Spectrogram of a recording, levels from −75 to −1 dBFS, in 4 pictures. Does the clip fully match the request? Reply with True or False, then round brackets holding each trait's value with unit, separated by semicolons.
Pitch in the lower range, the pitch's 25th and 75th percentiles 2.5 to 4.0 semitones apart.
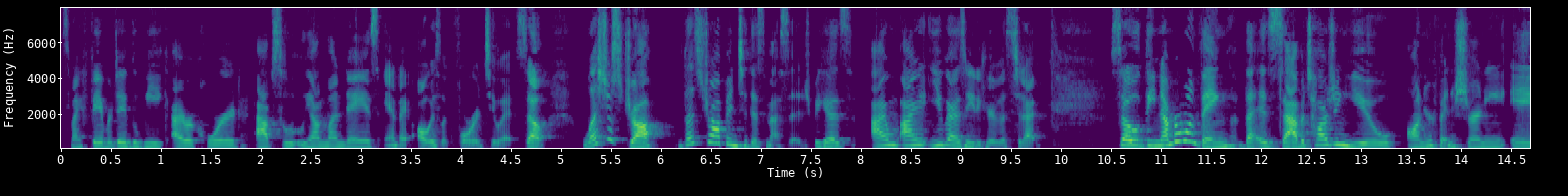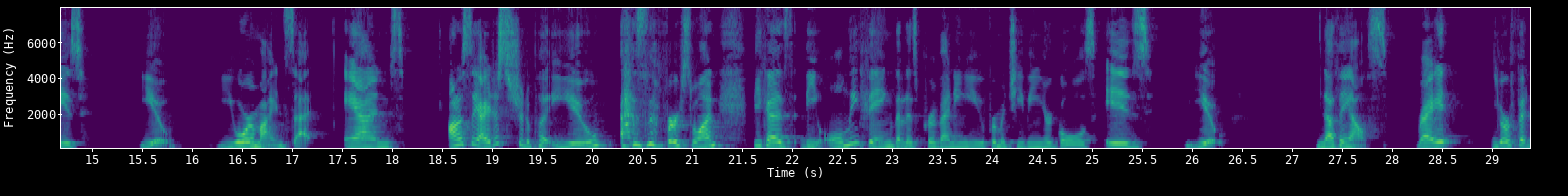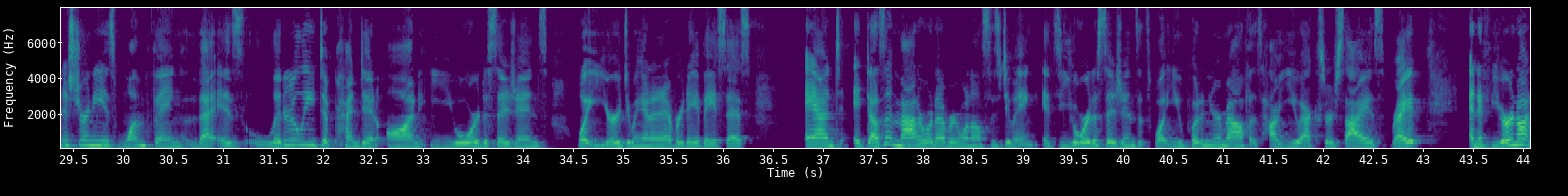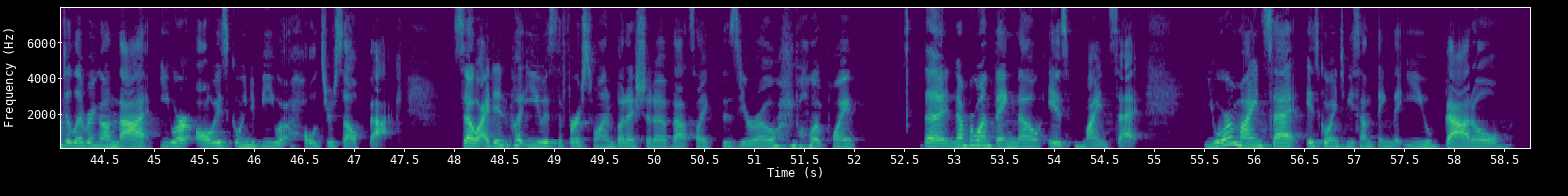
False (205 Hz; 3.4 semitones)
